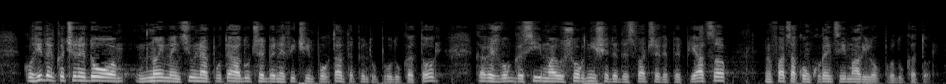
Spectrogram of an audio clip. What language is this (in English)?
Romanian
